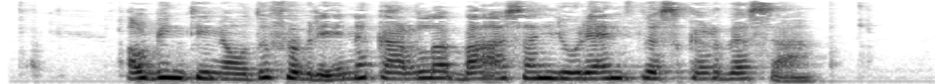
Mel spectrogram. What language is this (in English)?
Catalan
